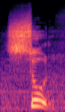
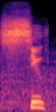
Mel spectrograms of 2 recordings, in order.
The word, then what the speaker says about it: suit: We say suit and tune, not siu and tune. Why? Because our phonology does not allow iu followed by a consonant. So we say iu only at the end of a syllable, like new. But in the middle, we opt for the long U, which I might argue,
